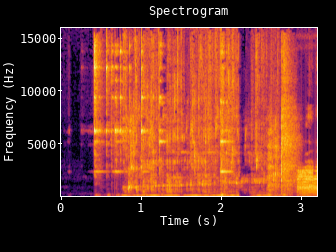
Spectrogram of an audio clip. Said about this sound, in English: And then you just pour them into the stirring ice, the stirring glass with ice, and you give it a bit of a stir.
